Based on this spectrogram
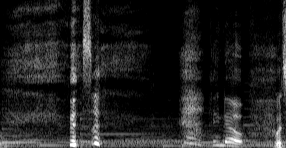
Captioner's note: laughing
